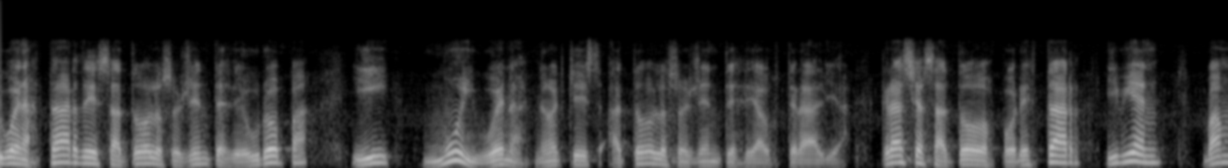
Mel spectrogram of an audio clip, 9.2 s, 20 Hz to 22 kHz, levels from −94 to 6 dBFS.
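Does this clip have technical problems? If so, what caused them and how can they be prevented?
Yes, two faults run through the whole clip.

Timecode bleed: linear timecode from a neighbouring track or cable has leaked into the speech path. That code is a square wave flipping between two pitches, here around 1 kHz and 2 kHz, with a pattern that fits 30 frames per second. The result is a faint, steady chirping warble, roughly 40 dB below the speech, sitting behind it from start to finish. To prevent it, route and shield timecode lines away from audio cabling and keep timecode tracks muted in the mix.

Opus voice compression: the audio has passed through the Opus codec's SILK speech coder at a low bitrate. The sound fits roughly 12 kbps in wideband mode. SILK models the voice by linear prediction and codes the excitation coarsely at this rate, and the band is cut so that nothing remains above about 8.5 kHz. 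The speech therefore sounds plainly muffled, slightly hoarse and faintly robotic throughout. To prevent it, encode at a higher bitrate, or keep an uncompressed master for anything beyond live transmission.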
